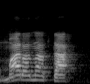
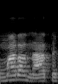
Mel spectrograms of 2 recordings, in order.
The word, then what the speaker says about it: Maranata: de dialeto de Jesus eu clamo maranat como dizemos nós católicos ou Maranata como dizem nossos irmãos separados doos evangélicos ou protestantes não importa a pronúncia o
